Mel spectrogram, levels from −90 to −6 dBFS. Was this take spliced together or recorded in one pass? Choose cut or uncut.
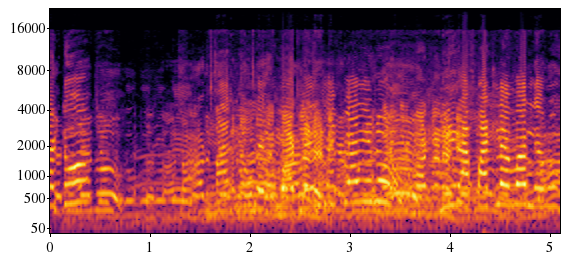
uncut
